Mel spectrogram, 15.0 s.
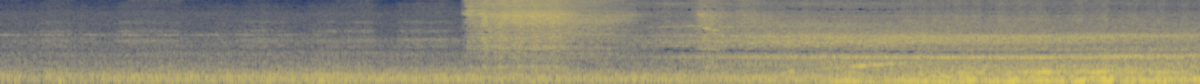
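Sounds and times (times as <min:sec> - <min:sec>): electric train humming: 0:00.0 - 0:15.0
air brakes hissing: 0:05.8 - 0:10.0
faint rising whine: 0:08.0 - 0:15.0.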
